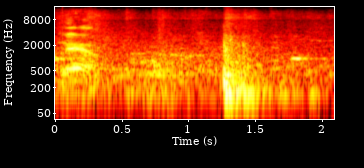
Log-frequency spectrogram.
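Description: A bowling ball thuds onto a wooden lane and rolls.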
